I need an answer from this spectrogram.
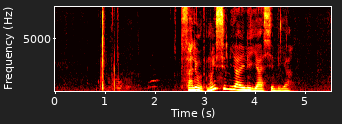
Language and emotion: Russian, positive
